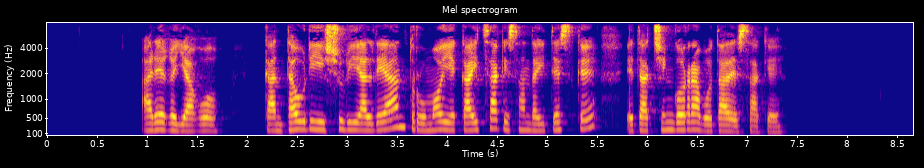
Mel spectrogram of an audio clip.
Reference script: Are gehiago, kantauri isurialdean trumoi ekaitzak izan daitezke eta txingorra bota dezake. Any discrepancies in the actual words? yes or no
no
